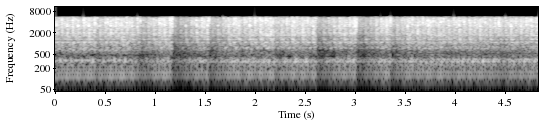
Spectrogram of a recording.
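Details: 1948 Farmall Cub tractor right after a cold start without choke: old engine chugging at a slow, slightly lumpy idle and running on without faltering, a little stiff; normal cold idle.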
